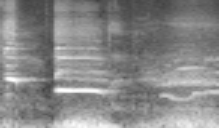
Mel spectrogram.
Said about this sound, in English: I whistle the other way.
